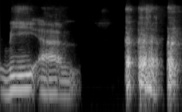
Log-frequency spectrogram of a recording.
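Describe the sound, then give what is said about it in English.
Three short, harsh coughs from a person during a spoken talk, bursting out in quick succession after a voiced, throaty sound and a brief silence. “apologize for the coughing here”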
